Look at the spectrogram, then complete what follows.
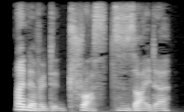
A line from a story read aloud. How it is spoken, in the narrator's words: she grumbled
